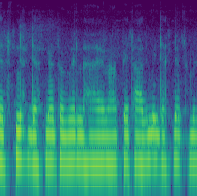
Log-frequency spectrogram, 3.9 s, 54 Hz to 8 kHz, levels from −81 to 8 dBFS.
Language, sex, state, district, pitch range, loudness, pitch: Hindi, male, Odisha, Malkangiri, 125-130 Hz, -16 LUFS, 125 Hz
